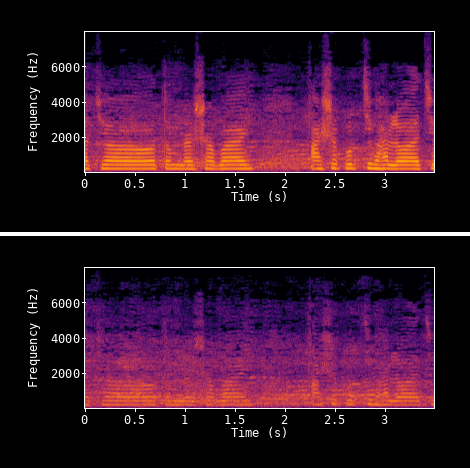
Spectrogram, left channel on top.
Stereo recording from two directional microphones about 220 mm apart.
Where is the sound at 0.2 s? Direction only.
35° left (ahead or behind).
